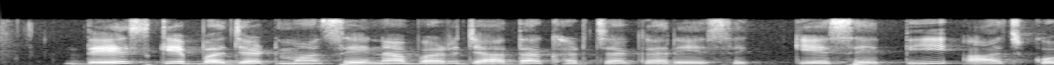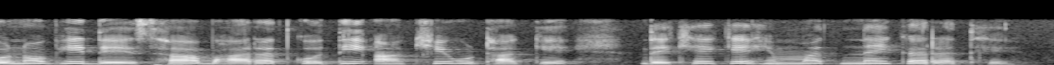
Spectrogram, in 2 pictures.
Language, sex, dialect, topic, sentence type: Chhattisgarhi, female, Western/Budati/Khatahi, banking, statement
